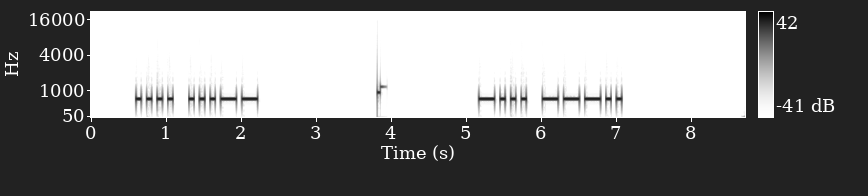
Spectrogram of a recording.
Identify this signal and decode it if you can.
Morse code, heard as a keyed tone, about 17 wpm, 700 Hz. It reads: H 3 B 8
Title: Single-Letter Single-Number 17wpm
